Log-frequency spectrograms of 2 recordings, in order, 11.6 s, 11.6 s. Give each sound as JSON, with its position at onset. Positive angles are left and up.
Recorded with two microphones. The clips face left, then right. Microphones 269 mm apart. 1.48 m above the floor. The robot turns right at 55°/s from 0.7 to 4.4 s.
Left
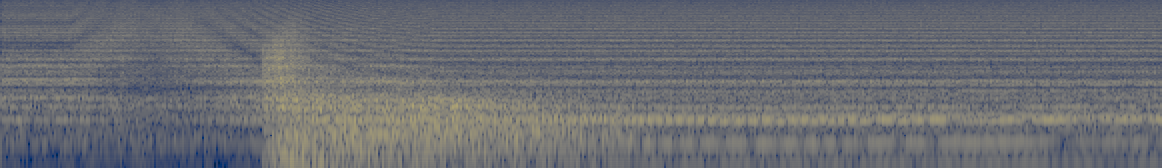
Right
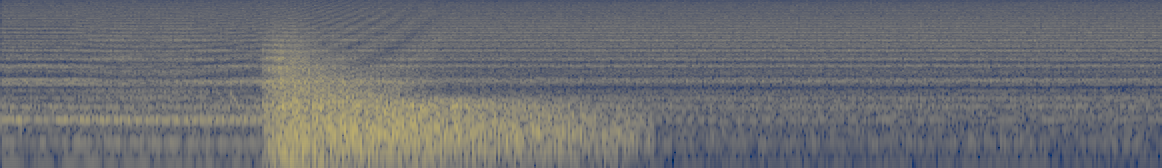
{"t": 0.0, "sound": "a drone", "azimuth_deg": -135}
{"t": 2.6, "sound": "an explosion", "azimuth_deg": -130}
